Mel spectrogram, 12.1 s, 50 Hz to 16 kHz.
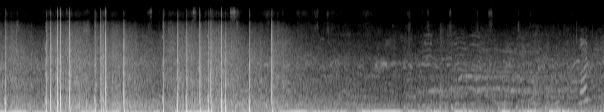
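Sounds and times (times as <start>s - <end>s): fireworks bangs and crackles: 0.0s - 6.9s
steady low rumble: 0.0s - 12.0s.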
